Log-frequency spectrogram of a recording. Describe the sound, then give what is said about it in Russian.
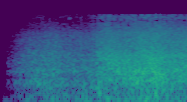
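Ocean waves wash on the shore as a soft, hissing rush of surf that swells louder midway and holds steady to the end. “В раздумье сел герой на берегу вечно шумящих вод океана.”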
